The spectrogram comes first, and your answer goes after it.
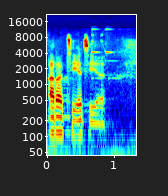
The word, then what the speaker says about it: Aratiatia: It's Aratiatia. So you roll the R, and then it's Aratiatia.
